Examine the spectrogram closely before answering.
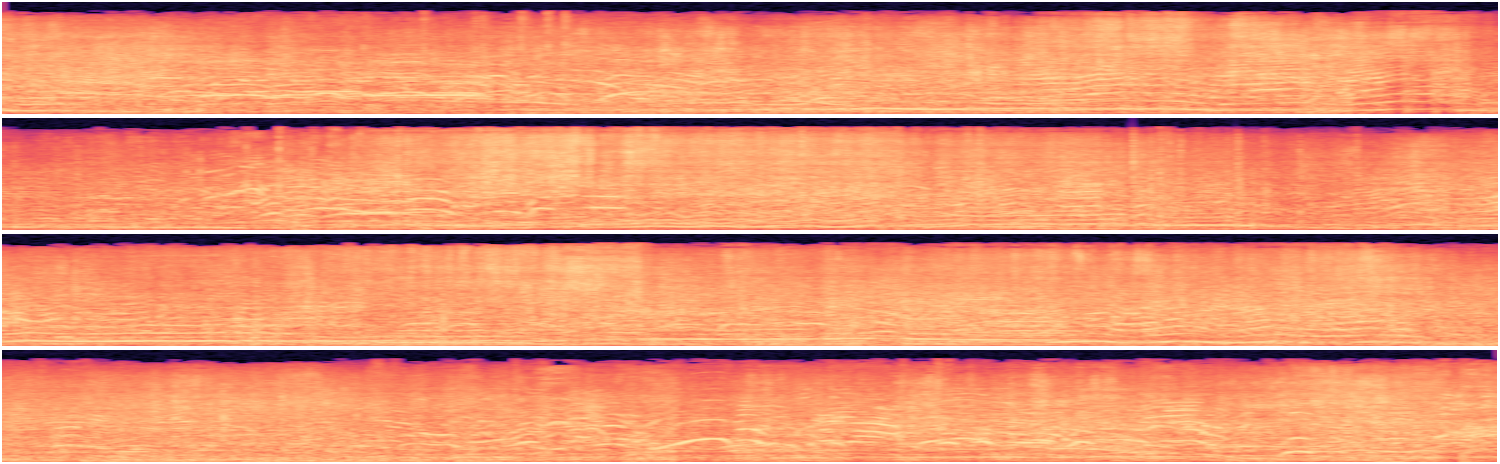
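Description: Racing car engines roar and rev as cars speed around a dirt track.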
